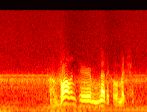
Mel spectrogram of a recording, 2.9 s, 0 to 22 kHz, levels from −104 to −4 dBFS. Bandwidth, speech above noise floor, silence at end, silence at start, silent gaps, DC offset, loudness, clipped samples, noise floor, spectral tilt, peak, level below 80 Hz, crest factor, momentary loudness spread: 15.5 kHz; 21 dB; 0 s; 0 s; none; under 0.1%; -20 LUFS; under 0.1%; -41 dBFS; -7 dB/octave; -2 dBFS; -50 dBFS; 20 dB; 25 LU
